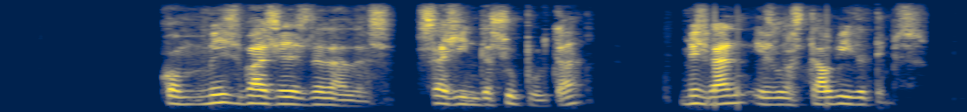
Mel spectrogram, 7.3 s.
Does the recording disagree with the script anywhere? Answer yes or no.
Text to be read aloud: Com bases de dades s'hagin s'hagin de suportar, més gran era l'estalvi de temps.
yes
